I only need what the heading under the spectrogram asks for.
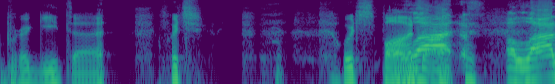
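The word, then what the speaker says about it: Brigitte: the dawn of the outlaws are coming the mispronouncing of bruh Getti for a whole week and let's let's add that we got mark Vaughn la mole coming into our discord and being like it's actually pronounced brigita which which spot a lot of people were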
